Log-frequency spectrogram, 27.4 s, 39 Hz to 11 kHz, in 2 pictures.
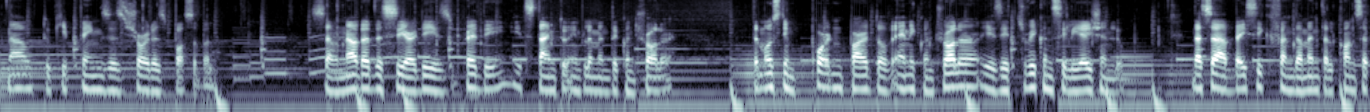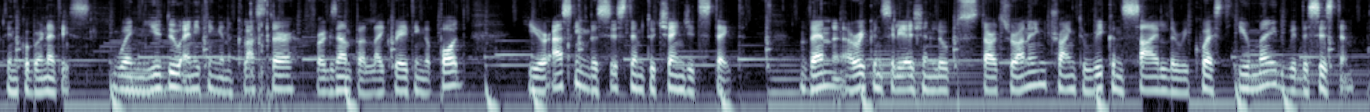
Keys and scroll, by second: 1.5 ctrl+d, 3.3 ctrl+d, 4.0-5.4 typing, 6.9-7.7 typing, 8.0 alt+a.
